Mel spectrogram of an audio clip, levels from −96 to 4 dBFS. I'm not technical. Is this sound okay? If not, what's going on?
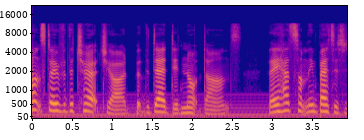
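No, there's mains hum: a steady low 60 Hz buzz under the speech the whole way through, fairly noticeable, from electrical power leaking into the recording.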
